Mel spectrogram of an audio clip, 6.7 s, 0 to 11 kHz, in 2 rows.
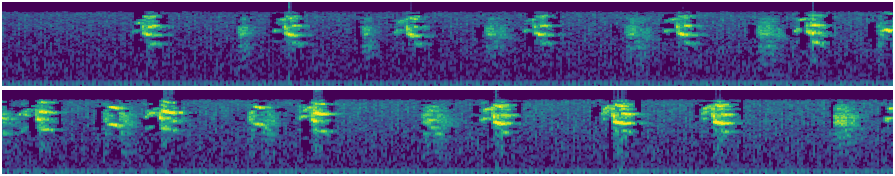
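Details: Peregrine falcon at a nest site in Płock, Poland, recorded 15 March 2022, screaming as it leaves the nest: a long series of harsh, rasping cries repeated about every half second, with steady low hum behind.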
